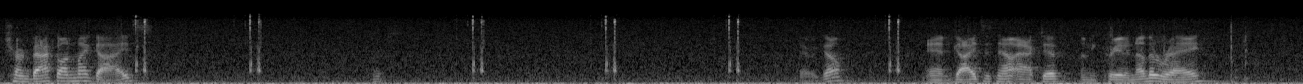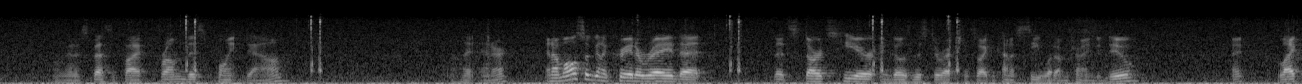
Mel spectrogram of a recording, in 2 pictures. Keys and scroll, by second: 0.1 Escape, 11.0 r, 12.4 Return, 17.5 Return, 22.9 Return.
